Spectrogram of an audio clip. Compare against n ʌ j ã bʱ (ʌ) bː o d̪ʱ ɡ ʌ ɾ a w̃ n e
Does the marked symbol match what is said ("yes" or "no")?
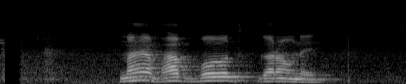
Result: no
